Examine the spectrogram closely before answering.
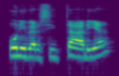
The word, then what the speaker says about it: universitaria: If it's on the second to last syllable, it is known as llana.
